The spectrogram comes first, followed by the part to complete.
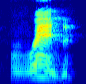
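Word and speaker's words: wren: see how you did number one was Ren WR e and where the WR worked together to make that sound - was glyphs in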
